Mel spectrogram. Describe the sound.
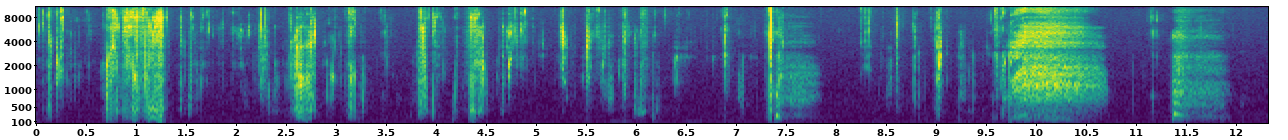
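Gulping down a drink: many short, wet mouth and throat sounds in an uneven series, with a long breathy exhale partway through, and no talking.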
